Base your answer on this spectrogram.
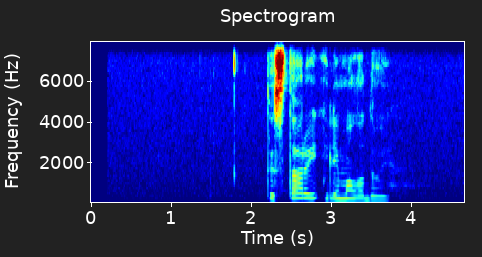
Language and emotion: Russian, neutral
